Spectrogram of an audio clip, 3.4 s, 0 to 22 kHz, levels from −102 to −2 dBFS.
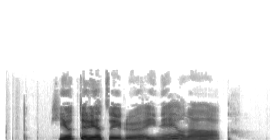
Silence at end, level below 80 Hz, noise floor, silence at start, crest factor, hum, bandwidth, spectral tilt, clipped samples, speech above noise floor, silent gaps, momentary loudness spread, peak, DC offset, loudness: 0.7 s; -76 dBFS; -55 dBFS; 0.75 s; 18 dB; none; 10 kHz; -4.5 dB/octave; under 0.1%; 36 dB; none; 12 LU; -4 dBFS; under 0.1%; -19 LUFS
